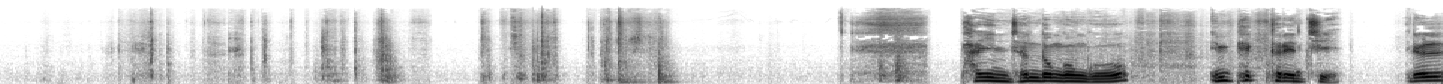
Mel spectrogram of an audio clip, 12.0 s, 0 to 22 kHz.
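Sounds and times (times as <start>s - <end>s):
papers and plastic rustling: 0.8s - 5.7s, 9.3s - 11.2s.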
